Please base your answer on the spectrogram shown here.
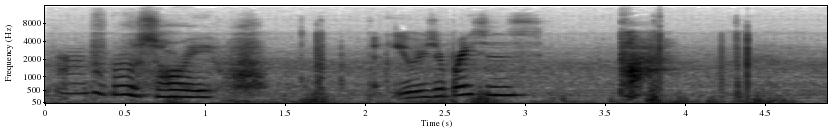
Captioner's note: spits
